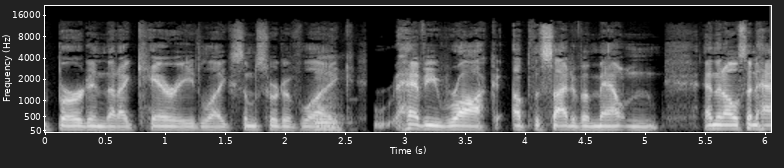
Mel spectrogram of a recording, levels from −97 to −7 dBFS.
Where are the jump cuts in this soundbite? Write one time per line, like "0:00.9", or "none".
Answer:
0:02.7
